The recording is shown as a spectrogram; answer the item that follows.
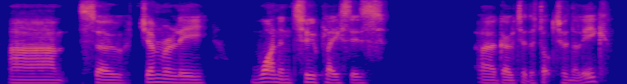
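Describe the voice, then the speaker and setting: A man's fairly low voice, fairly even in intonation, at a fairly slow pace with long, frequent pauses over a quiet background. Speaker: podcast co-host. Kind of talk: casual podcast talk.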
